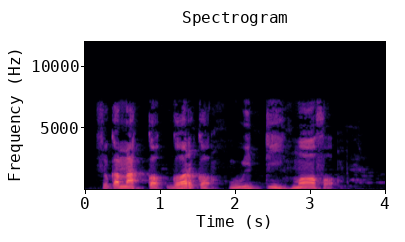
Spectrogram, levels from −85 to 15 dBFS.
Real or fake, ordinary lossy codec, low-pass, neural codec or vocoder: real; Opus, 64 kbps; 7.2 kHz; none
